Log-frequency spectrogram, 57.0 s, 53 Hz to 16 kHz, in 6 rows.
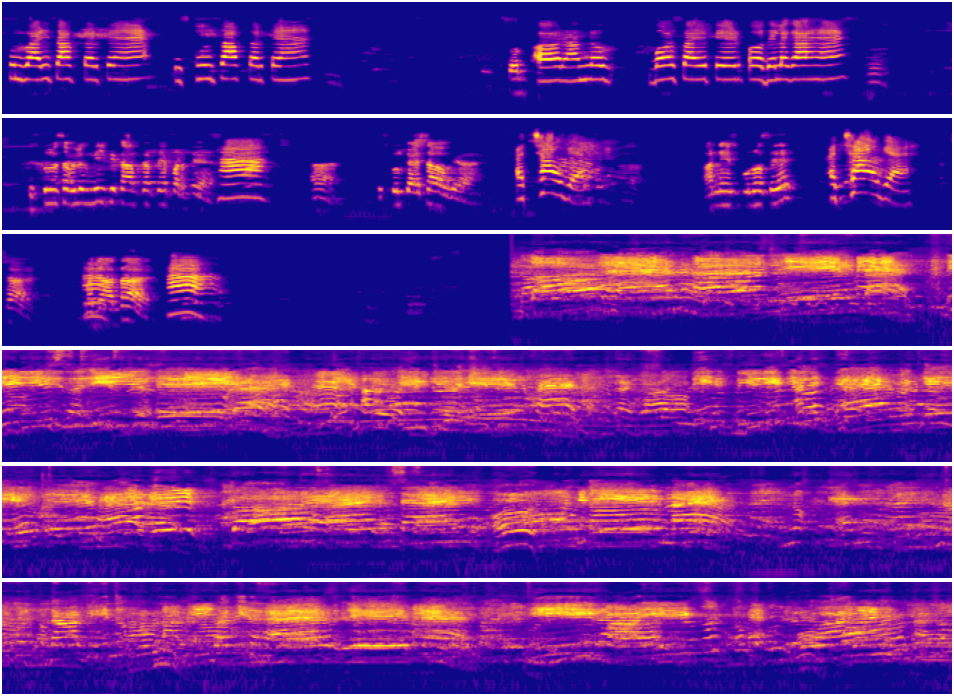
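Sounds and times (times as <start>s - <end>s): girls singing together: 24.1s - 45.6s, 48.8s - 57.0s.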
